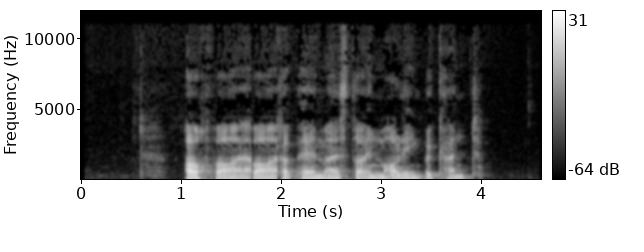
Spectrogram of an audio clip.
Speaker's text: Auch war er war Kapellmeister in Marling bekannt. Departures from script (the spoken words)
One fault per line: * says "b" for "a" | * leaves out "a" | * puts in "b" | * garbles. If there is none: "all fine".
all fine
